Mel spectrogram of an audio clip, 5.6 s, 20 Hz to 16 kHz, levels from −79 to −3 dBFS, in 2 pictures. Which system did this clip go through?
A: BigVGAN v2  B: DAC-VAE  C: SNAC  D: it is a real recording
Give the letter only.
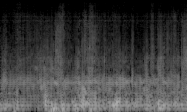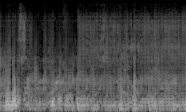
A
